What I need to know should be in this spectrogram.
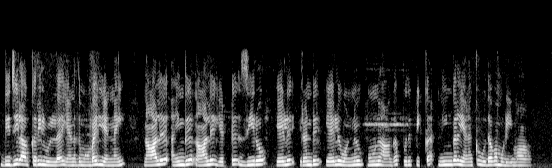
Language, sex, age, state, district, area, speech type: Tamil, female, 18-30, Tamil Nadu, Madurai, rural, read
